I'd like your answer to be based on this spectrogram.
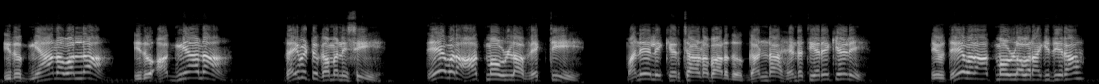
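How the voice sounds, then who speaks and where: A man with a Kannada accent preaching a sermon emphatically, firing rhetorical questions and dropping suddenly to a low voice. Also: very animated, moderate pace, pauses often, bright, forceful tone, no echo, highs cut off. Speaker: pastor.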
